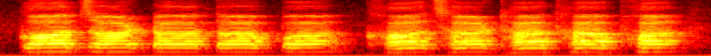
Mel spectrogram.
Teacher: क च ट त प ख छ ठ थ फ जस्ता ध्वनिहरू अघोष हुन्छन्।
